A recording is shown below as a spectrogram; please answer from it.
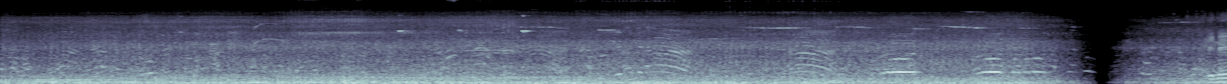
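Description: Coach bus diesel engine running at low revs as the bus moves slowly forward, a steady low rumble under scattered voices of people around it. The sound drops out briefly near the end.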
